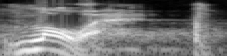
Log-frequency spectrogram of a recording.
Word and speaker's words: 嫪毐: 你要看我们屏幕下方这俩字，它读音叫嫪毐。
